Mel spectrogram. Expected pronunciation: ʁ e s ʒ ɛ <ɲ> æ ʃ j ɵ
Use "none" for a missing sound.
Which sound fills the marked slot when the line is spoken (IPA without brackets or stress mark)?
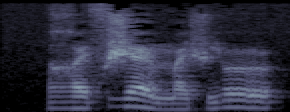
m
